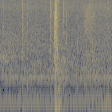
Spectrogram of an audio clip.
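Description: A car door shuts.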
